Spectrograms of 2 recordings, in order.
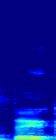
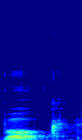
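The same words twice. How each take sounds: First: It is said with a Northern English vowel. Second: It is said with a Southern English vowel. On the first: "we pronounce book as book" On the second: "as the Southern uh, English would say"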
